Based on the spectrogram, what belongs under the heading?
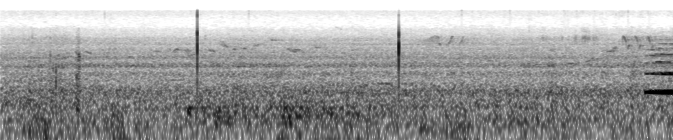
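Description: Faint, steady rumble of a passenger train of Czech coaches rolling away on the rails, with two sharp clicks about two seconds apart. Near the end a louder steady tone starts, like a horn or signal tone.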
